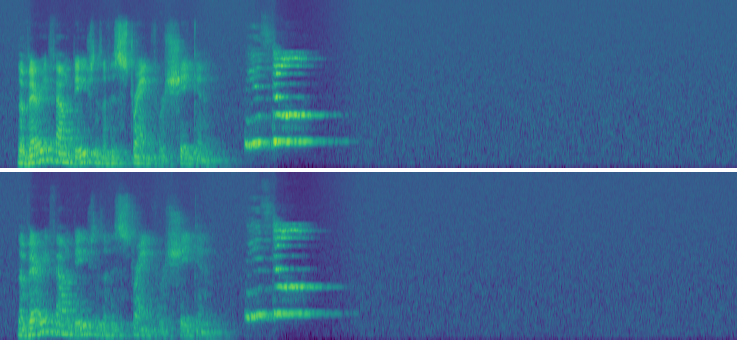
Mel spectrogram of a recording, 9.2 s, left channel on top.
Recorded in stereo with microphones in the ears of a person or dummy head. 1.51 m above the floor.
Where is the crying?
40° left (ahead or behind), 2 m.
